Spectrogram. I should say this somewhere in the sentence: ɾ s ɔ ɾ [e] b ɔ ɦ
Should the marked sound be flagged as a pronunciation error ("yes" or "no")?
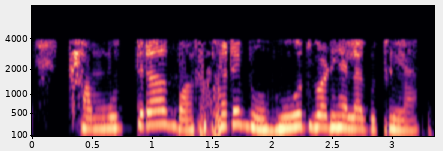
no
